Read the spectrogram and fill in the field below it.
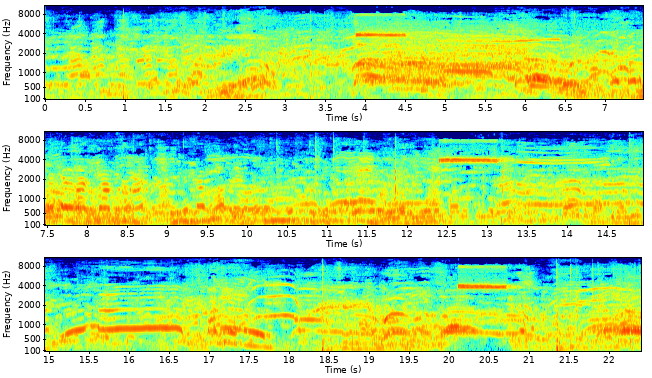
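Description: A volleyball is struck with dull thuds.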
